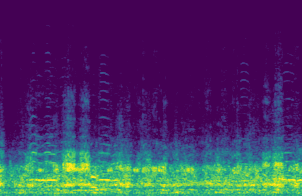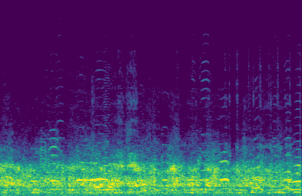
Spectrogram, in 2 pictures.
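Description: A large flock of greater flamingos calling all at once: a steady, dense chatter of many overlapping short calls with no pause.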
